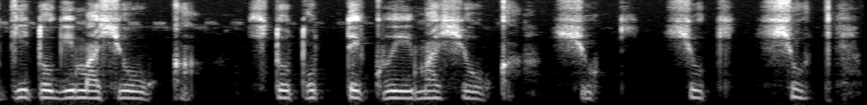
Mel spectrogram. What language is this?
Japanese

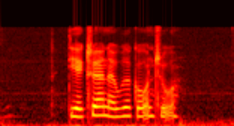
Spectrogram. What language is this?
Danish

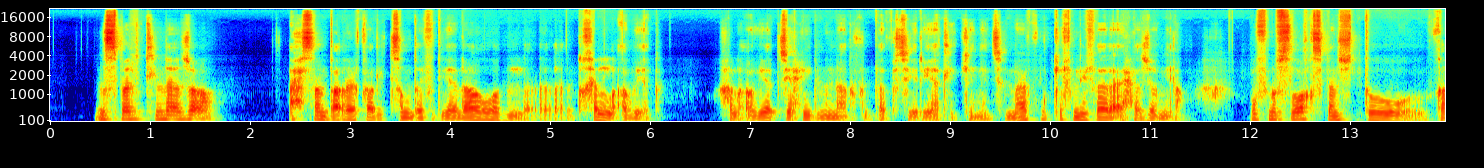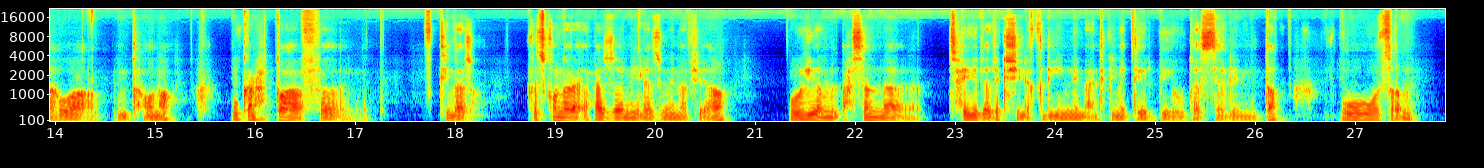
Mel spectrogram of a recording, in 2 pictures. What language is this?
Judeo-Arabic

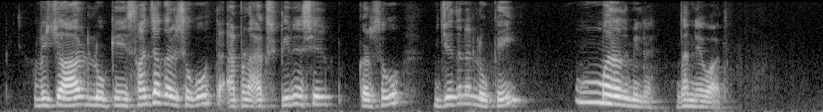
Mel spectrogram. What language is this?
Dogri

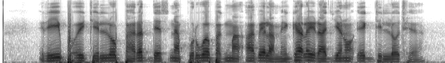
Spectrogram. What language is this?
Gujarati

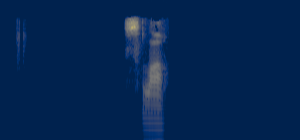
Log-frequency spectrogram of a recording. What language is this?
Central Kurdish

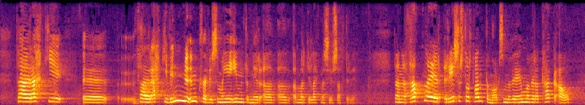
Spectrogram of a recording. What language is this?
Icelandic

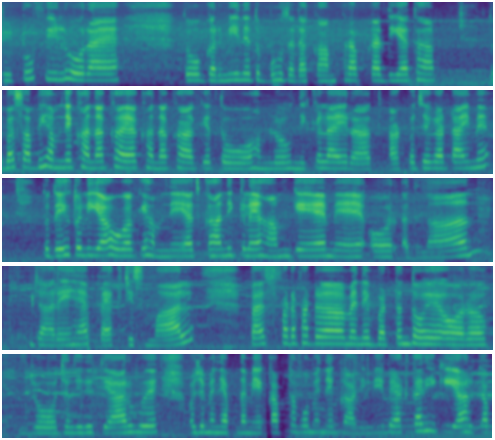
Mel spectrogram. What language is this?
Hindi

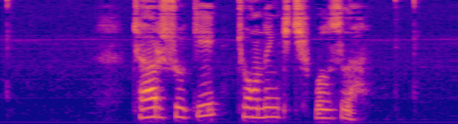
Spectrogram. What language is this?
Uyghur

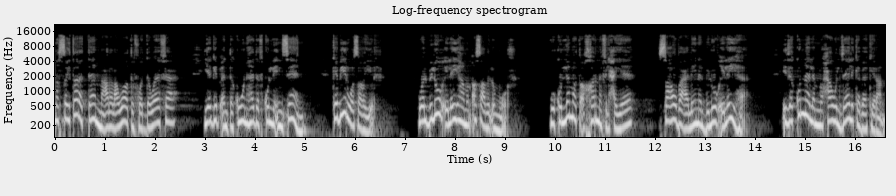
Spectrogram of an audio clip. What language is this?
Arabic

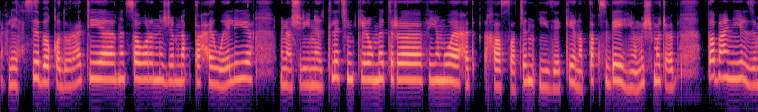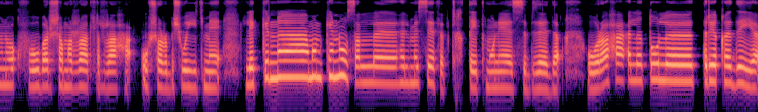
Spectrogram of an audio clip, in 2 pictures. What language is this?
Tunisian Arabic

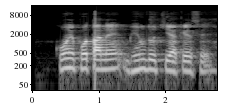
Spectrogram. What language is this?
Kachi Koli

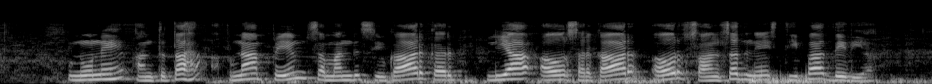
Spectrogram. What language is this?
Hindi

